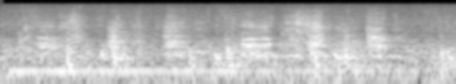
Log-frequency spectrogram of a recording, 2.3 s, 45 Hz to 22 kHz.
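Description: A 16-week-old puppy panting in short, quick breaths, about four a second.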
